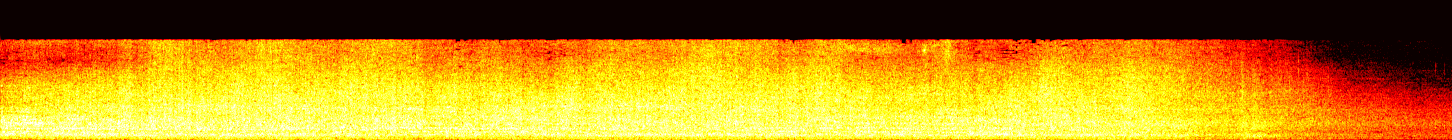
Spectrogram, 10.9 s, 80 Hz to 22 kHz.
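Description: Seibu 30000 series electric multiple-unit train passing close by at speed, with loud steady wheel-on-rail running noise. The noise fades away in the last second as the rear car goes by.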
